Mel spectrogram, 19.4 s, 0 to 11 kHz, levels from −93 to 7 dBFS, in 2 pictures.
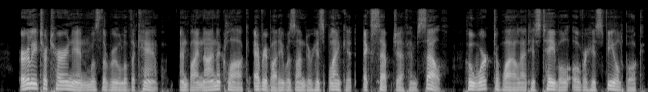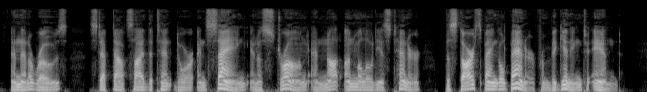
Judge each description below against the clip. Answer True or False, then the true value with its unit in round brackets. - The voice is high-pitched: False (95 Hz)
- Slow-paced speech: False (175 wpm)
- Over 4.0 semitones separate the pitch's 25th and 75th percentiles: True (4.8 semitones)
